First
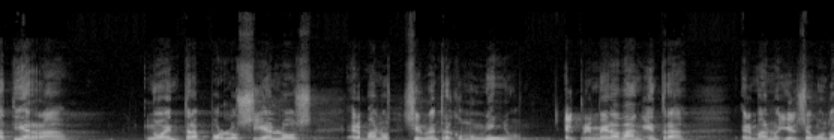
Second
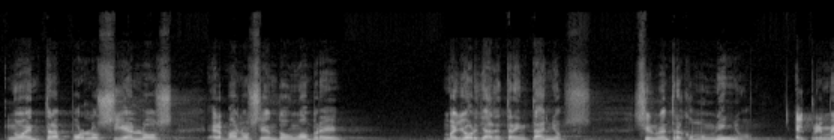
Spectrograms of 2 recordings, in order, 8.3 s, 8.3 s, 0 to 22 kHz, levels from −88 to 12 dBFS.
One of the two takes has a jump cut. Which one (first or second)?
first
